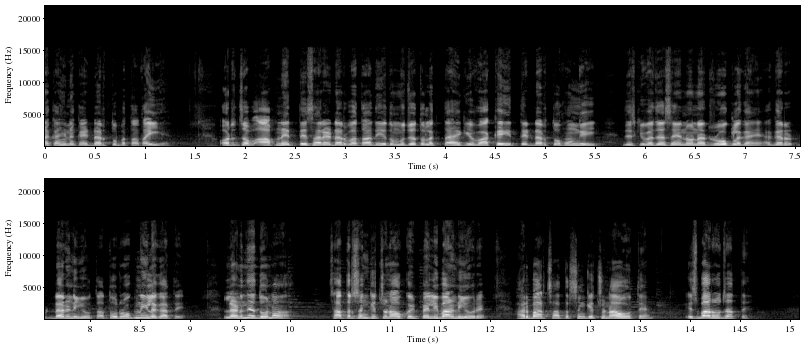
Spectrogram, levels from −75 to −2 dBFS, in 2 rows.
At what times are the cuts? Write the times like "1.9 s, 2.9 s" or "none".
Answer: none

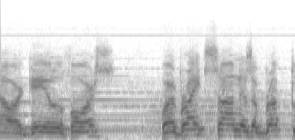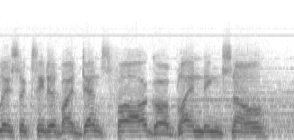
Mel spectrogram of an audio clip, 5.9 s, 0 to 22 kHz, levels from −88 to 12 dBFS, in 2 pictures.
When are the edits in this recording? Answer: 1.6 s

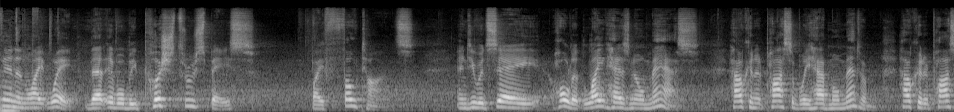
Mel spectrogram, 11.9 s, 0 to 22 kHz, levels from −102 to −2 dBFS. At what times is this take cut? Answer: 1.0 s

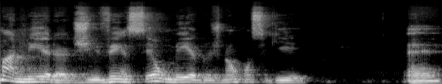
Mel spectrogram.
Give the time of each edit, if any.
none

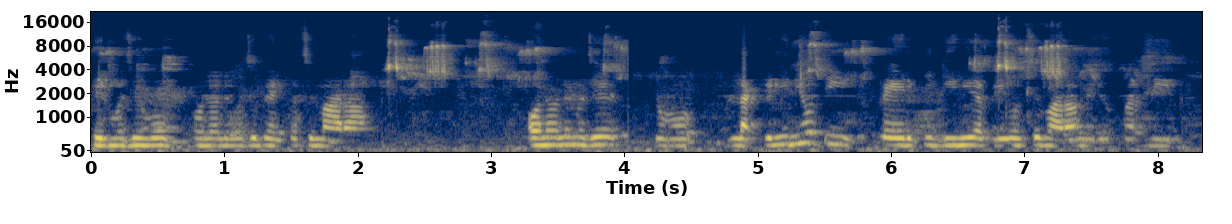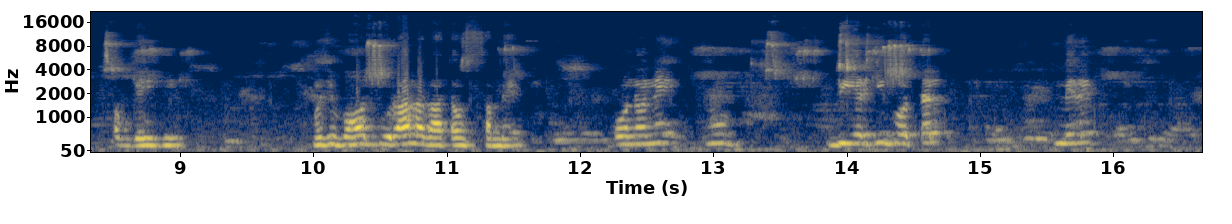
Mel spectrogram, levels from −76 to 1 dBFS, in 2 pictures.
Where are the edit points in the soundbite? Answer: 4.1 s

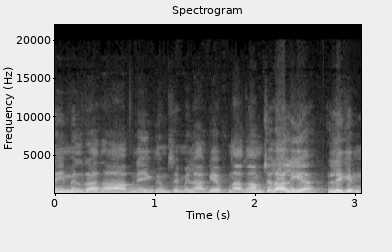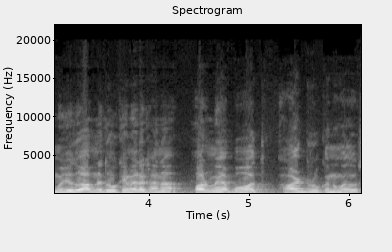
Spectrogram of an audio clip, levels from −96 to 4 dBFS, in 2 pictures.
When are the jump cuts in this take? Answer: 2.7 s

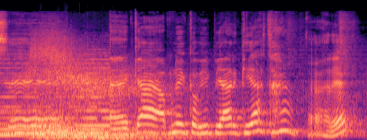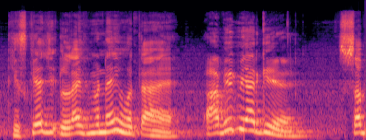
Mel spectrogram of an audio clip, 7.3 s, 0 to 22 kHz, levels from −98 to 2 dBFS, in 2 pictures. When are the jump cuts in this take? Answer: 1.1 s

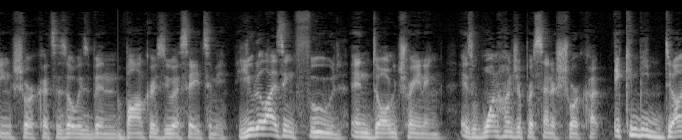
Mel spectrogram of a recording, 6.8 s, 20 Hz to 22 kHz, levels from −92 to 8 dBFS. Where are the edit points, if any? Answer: 1.2 s, 3.4 s, 6.0 s

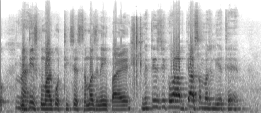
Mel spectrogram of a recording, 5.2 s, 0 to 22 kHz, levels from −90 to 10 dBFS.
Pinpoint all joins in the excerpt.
2.6 s

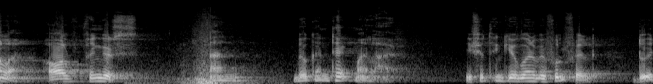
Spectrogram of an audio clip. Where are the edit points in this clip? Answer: 2.1 s

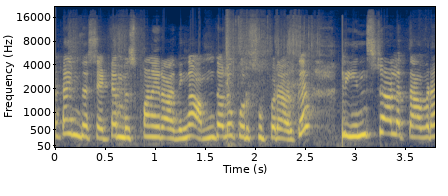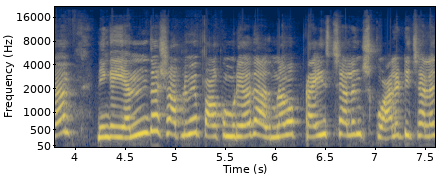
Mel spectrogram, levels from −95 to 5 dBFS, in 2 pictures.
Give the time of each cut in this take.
2.9 s

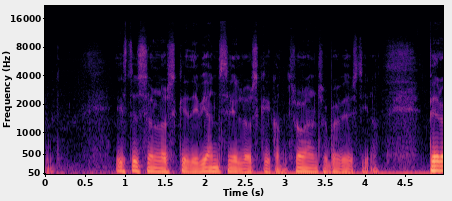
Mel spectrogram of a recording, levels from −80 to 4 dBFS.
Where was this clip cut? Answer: 1.7 s

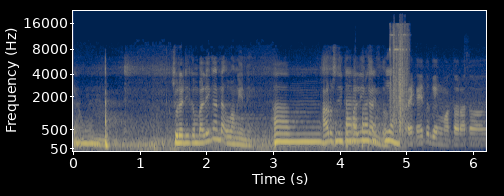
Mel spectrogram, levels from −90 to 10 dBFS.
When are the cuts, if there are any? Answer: 4.9 s

